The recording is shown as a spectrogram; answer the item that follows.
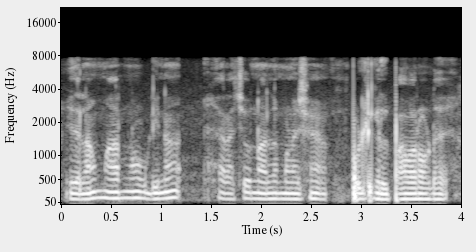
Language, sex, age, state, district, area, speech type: Tamil, male, 18-30, Tamil Nadu, Nagapattinam, rural, spontaneous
